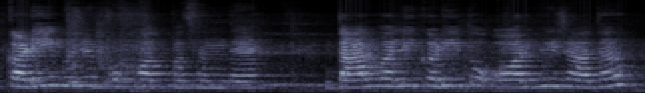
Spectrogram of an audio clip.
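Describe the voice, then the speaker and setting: High-voiced chatty woman vlogger. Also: steady tone, moderate pace, a bit bright, echoey room, slight background noise, poor audio. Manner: chatty, meandering and homely. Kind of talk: casual chat to camera. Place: indoors at home.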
